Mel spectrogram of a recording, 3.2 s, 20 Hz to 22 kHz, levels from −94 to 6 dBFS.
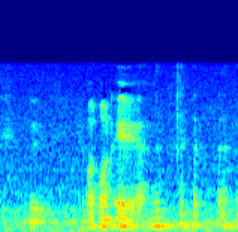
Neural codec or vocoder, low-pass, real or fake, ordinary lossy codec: none; 7.2 kHz; real; none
